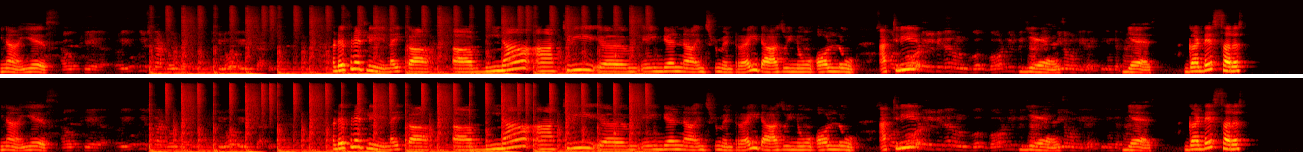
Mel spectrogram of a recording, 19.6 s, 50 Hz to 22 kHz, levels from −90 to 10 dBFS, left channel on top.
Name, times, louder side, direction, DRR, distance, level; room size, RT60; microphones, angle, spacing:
voice 1, 0.0-0.8 5.0-6.5 6.8-12.8 13.2-13.8 15.3-15.9 16.8-17.3 17.8-18.6, left 3 dB, 20° left, 0.4 m, -31 dB
voice 2, 0.9-4.2 11.9-12.2 13.1-17.1, left 1 dB, 35° left, 2.5 m, -48 dB
sound 1, 2.2-9.9, right 1 dB, 60° right, 2.7 m, -36 dB
10.5 x 4.7 x 6.4 m
head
